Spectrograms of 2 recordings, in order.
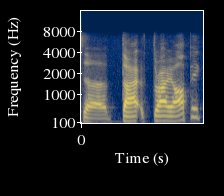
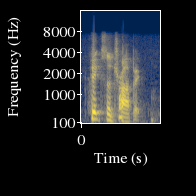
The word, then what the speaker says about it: thixotropic: And there's a name for that, and I'm going to probably mispronounce it, but it's Thixotropic. Is that Thixotropic.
